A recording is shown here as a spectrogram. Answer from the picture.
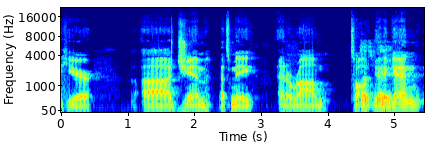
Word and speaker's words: Aram: Because it's like Aaron, but with an M.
